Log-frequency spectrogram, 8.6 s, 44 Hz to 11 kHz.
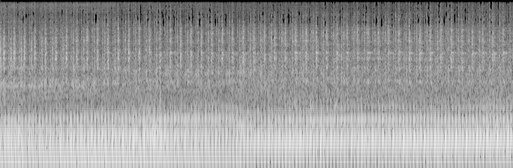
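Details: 2000 Porsche 911 (996) Millennium, 110,000 km: idling flat-six with a regular knock of roughly two per second over the engine note; engine knock, source unclear.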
